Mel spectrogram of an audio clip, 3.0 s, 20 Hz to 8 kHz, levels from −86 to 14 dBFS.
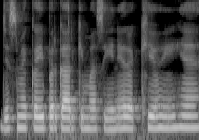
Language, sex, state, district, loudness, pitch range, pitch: Hindi, female, Bihar, Patna, -15 LUFS, 195-205 Hz, 200 Hz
